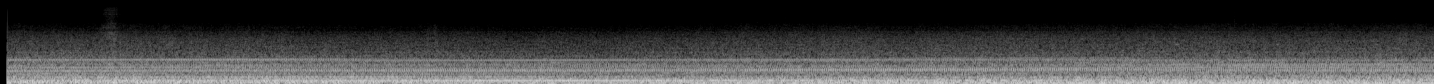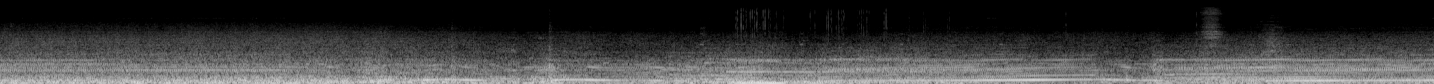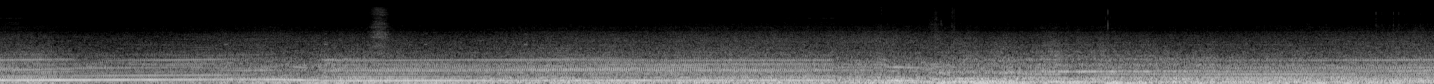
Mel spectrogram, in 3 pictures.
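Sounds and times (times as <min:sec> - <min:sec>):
car engine at high revs: 0:00.1 - 0:43.0.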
